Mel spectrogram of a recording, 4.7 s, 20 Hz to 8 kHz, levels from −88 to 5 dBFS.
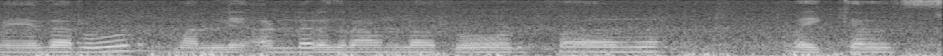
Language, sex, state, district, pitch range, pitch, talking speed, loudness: Telugu, female, Andhra Pradesh, Guntur, 115-125 Hz, 120 Hz, 100 wpm, -17 LUFS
